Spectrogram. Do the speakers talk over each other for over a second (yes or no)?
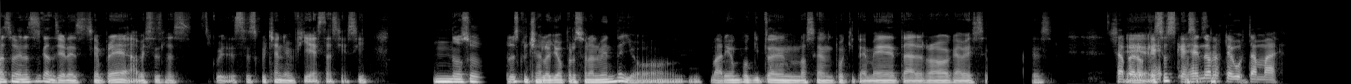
yes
